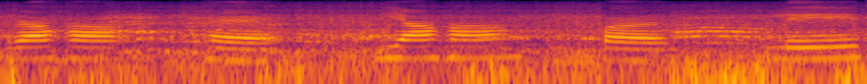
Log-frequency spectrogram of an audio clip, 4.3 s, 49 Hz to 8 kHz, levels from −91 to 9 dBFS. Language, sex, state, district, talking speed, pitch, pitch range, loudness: Hindi, female, Chandigarh, Chandigarh, 70 wpm, 225 Hz, 215-235 Hz, -14 LUFS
